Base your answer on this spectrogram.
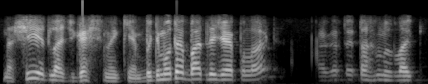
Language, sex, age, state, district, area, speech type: Kashmiri, male, 18-30, Jammu and Kashmir, Ganderbal, rural, conversation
